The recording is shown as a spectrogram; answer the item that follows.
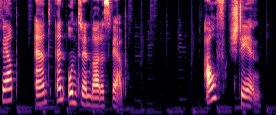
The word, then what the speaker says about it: aufstehen: In the case of trennbare Verben, the intonation or the stress is on the prefix. For example, aufstehen.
